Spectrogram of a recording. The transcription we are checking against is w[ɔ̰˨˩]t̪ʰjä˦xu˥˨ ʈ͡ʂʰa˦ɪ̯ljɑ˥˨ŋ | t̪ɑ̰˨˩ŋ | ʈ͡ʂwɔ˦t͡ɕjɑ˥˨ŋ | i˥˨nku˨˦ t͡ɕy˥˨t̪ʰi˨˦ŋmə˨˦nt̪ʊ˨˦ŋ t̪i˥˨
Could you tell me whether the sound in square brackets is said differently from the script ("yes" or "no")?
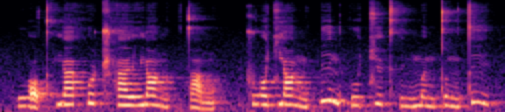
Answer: no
